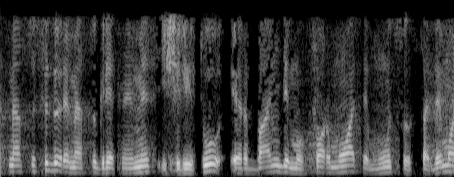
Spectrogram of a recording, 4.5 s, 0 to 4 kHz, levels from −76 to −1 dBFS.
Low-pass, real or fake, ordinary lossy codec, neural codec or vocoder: 3.6 kHz; real; AAC, 16 kbps; none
